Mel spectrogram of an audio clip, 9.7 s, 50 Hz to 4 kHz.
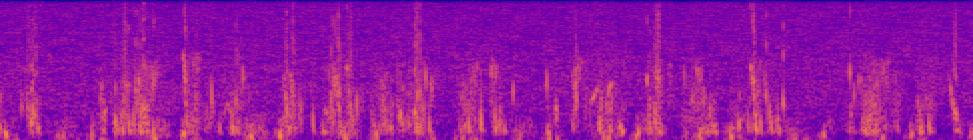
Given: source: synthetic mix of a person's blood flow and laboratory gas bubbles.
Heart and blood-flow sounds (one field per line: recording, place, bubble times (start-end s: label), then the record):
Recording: Doppler ultrasound of blood flow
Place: precordium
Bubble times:
0.00-0.10 s: bubbles
0.21-0.45 s: bubbles
1.01-1.68 s: bubbles
1.83-2.55 s: bubbles
2.83-3.06 s: bubbles
3.12-3.67 s: bubbles
3.73-4.41 s: bubbles
4.58-5.18 s: bubbles
5.44-5.62 s: bubbles
5.70-6.28 s: bubbles
6.44-6.74 s: bubbles
6.82-7.21 s: bubbles
7.37-7.88 s: bubbles
8.45-9.04 s: bubbles
9.15-9.37 s: bubbles
9.48-9.64 s: bubbles
From the record:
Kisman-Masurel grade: 343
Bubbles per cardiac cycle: rolling drumbeat, 9 or more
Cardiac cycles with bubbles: 100%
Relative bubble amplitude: loud (0.450 to 0.775)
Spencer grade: 3 (all of the cardiac periods contain showers or single bubble signals, but not dominating or overriding the cardiac motion signals)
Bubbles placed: anywhere in the cardiac cycle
